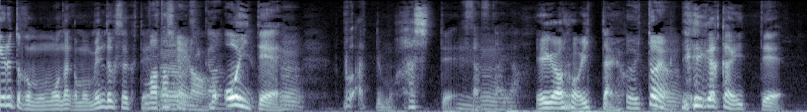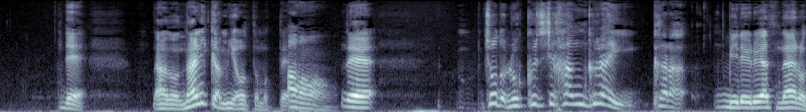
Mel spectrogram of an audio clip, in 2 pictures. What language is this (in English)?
Japanese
